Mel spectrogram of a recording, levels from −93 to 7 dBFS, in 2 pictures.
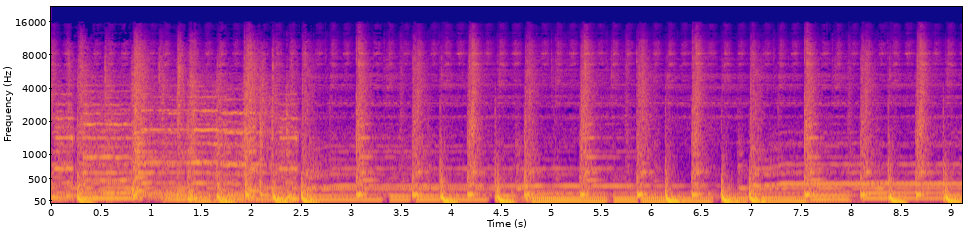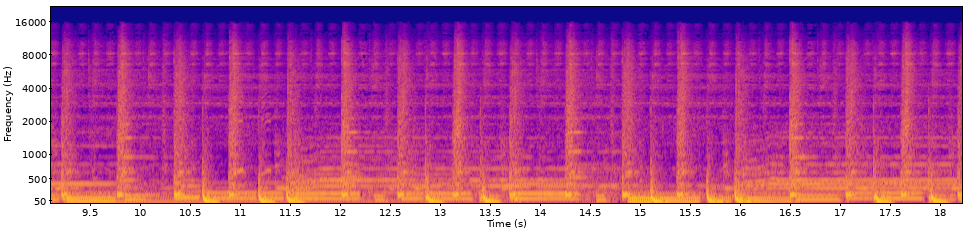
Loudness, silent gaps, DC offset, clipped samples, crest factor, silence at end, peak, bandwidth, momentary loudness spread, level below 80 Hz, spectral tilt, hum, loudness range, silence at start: -14 LUFS; none; under 0.1%; under 0.1%; 12 dB; 0 s; 0 dBFS; 13.5 kHz; 5 LU; -16 dBFS; -5.5 dB/octave; none; 1 LU; 0 s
